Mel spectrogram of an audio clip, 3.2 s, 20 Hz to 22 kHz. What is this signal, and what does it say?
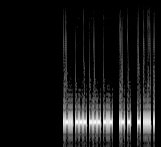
Morse code, heard as a keyed tone, about 60 wpm, 700 Hz. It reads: LOOK AT THE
